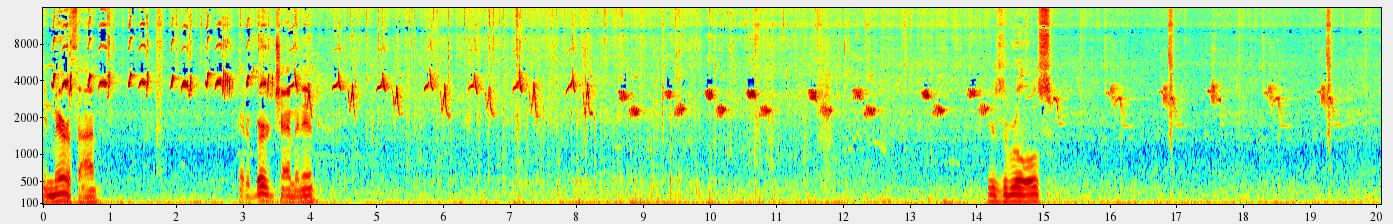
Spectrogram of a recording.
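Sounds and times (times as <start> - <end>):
songbird whistling: 0.1 - 3.4, 13.2 - 14.2, 16.0 - 19.6.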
